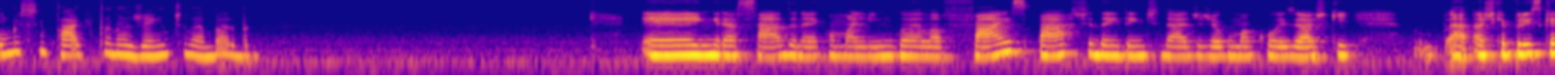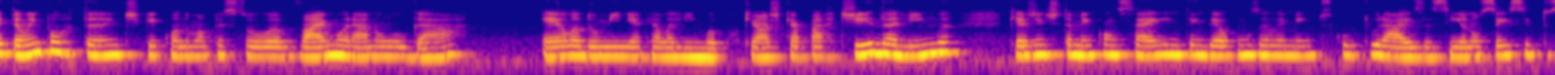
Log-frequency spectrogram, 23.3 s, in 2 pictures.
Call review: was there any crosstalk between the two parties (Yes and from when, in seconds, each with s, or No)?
No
